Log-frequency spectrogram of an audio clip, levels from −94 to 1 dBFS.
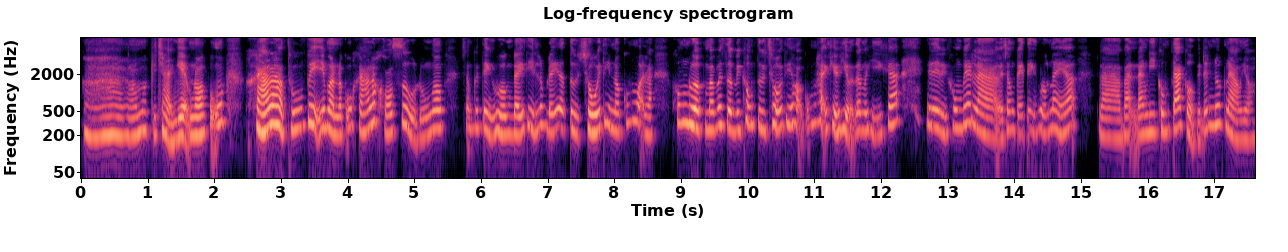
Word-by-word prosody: À, 200 -1 -2
có 195 +1 -3
một 235 +3 -1
cái 205 -4 -9
trải 205 -8 0
nghiệm 195 +3 +3
nó 200 +1 +5
cũng 320 +2 0 0.3
khá 260 - +6
là 305 -2 +9
thú 255 +3 -1
vị, 305 -3 +4
nhưng 270 - +2
mà 250 -3 +6
nó 200 -1 +1
cũng 275 +7 -4
khá 245 -2 -1
là 320 +3 +3
khó 220 -11 -2
xử, 230 +7 -1 0.2
đúng 195 +5 -5
không? 260 +1 +3 0.3
Trong 275 -3 -9
cái 255 0 -7
tình 225 -6 -1
huống 210 -2 0
đấy 210 +1 +3
thì 265 -5 -3
lúc 295 +6 -5
đấy 230 -4 -2
là 275 - +5
từ 235 -4 -2
chối 225 +3 +4
thì 315 -3 -3
nó 235 -3 -2
cũng, 320 +8 -11
gọi 330 -8 -2
là, 200 -1 -4 0.3
không 320 0 -2
được, 260 -3 +7
mà 240 0 +1
bây 290 +3 +1
giờ 260 -3 +4
mình 240 0 -5
không 295 -1 -2
từ 260 -4 -4
chối 265 -2 +1
thì 305 - -2
họ 300 - -2
cũng 305 - -10
lại 315 -6 -2
hiểu 230 -5 +2
hiểu 240 -1 0
ra 235 +1 -2
một 235 - -4
ý 205 0 -10
khác. 310 +3 +1 0.4
Thế 290 - -4
nên 265 -2 +1
mình 210 -2 -5
không 260 +5 -4
biết 320 +4 0
là 220 -9 0
ở - - -4
trong 245 +6 -6
cái 210 -2 -6
tình 225 0 -9
huống 245 -2 -6
này 250 -5 -3
á, 265 +6 -2 0.3
là 190 -4 -5
bạn 200 0 -4
đang 205 +2 -2
đi 225 0 -3
công 235 0 -4
tác 275 +4 +3
ở 235 - -1
cái - - -9
đất 250 +2 -4
nước 305 +1 -2
nào 200 -9 -1
nhỉ? 175 - -5
240 Hz, 280 wpm, -24 LUFS, 210-275 Hz, 0.4 s, là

